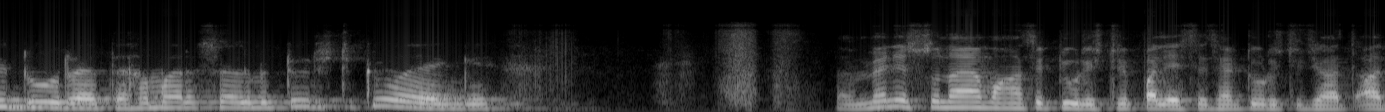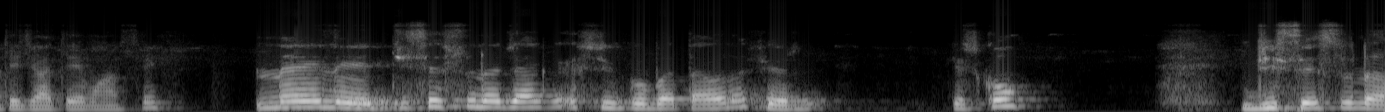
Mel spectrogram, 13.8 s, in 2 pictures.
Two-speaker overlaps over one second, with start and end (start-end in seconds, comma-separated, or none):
none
